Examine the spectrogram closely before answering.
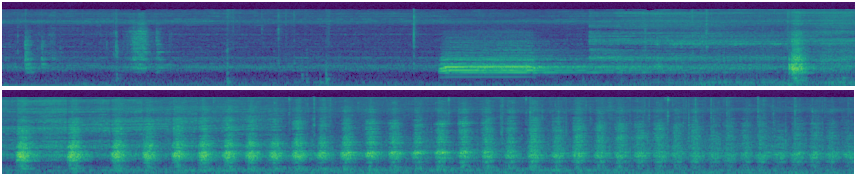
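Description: Sound-equipped model steam locomotive: a whistle blast of about a second and a half, then exhaust chuffs that start slowly, quicken to a steady beat of about five a second and gradually fade as the train pulls away.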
